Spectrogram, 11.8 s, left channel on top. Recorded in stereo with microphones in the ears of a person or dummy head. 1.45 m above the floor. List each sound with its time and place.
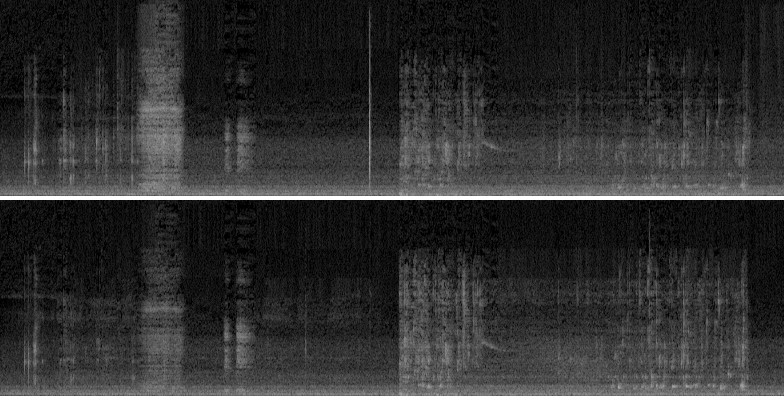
0.4 s keys jangling: 5° right (ahead or behind), 0.7 m; by 2.8 s 75° left (ahead or behind), 2 m
1.8 s a hiss: 75° left (ahead or behind), 1.8 m
3.4 s a cough: 65° right (ahead or behind), 3.5 m
6.0 s a splash: 35° right (ahead or behind), 1.6 m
